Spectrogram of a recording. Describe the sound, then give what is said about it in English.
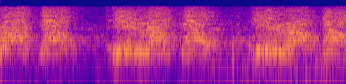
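A crowd chants loudly in a steady rhythmic pattern, voices swelling in repeated bursts roughly every half second to a second, with no separate speech over it. “I don't know if you've ever heard this, but this is a little chant I typically do on the podcast, and this is how we'll end it.”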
